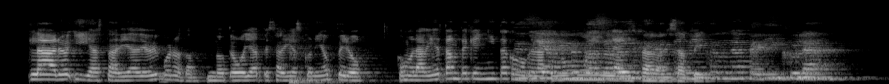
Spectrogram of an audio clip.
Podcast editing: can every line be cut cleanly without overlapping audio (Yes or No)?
No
